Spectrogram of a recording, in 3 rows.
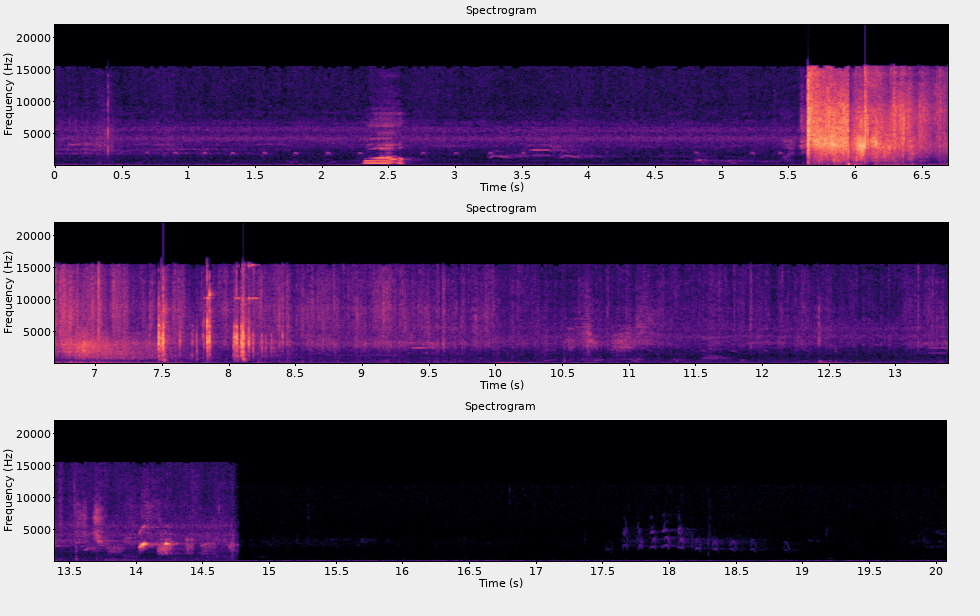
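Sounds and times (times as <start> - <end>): rifle shot: 5.6 - 8.5.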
